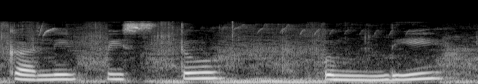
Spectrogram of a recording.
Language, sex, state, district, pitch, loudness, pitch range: Telugu, female, Andhra Pradesh, Sri Satya Sai, 195 Hz, -13 LUFS, 135-225 Hz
